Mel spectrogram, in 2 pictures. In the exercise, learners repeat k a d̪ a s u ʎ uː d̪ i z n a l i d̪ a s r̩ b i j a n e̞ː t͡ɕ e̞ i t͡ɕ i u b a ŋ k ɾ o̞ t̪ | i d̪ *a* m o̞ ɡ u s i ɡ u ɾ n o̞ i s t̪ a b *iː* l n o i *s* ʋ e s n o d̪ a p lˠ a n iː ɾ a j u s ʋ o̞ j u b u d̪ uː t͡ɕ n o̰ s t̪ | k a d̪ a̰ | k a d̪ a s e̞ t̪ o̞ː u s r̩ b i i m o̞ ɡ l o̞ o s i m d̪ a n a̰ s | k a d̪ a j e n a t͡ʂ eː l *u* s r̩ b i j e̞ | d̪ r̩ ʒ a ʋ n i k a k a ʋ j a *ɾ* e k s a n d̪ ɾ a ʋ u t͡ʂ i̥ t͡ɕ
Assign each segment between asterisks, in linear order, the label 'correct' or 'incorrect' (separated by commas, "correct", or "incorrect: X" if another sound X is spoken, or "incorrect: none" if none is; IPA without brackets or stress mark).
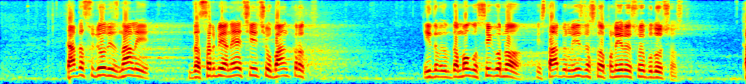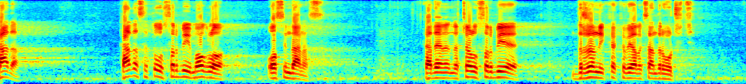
correct, incorrect: i, incorrect: z, correct, incorrect: l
